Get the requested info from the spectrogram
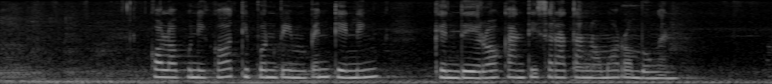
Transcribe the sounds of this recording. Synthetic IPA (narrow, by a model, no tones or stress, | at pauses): kɔlɔpunikɔd̪̥i̤pʊnpimpɪnd̪̥e̤nɪŋ | ɡ̥ə̤nd̪eɾɔkant̪isəɾat̪anːɔmɔɾɔmboŋan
